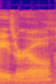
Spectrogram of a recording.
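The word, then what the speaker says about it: Azriel: know what i mean so i just say a israel sure but it's like come on as or did you say come on a's no i say ass see like his nickname is ass yeah but i don't know i still say azrael all right well it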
